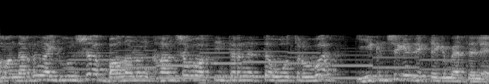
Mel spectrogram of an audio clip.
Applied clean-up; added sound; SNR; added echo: none; Wind instrument, woodwind instrument; 10 dB; reverberation time 0.4 s.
